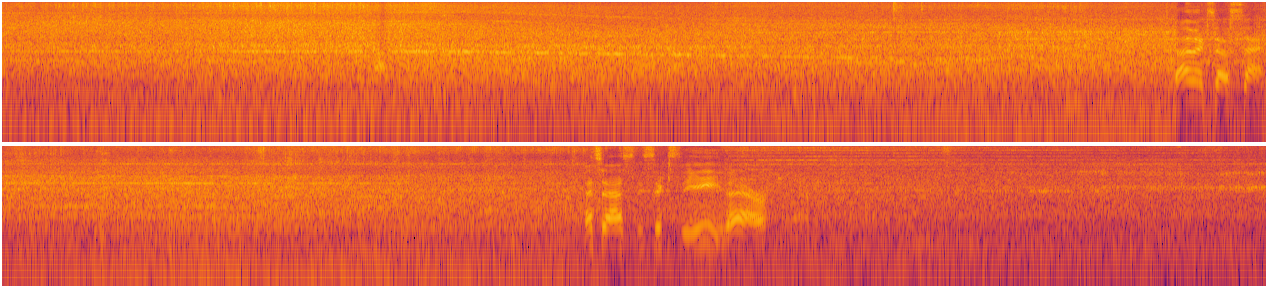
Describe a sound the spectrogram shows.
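A freight train rumbles steadily past nearby, outdoors.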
